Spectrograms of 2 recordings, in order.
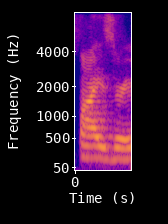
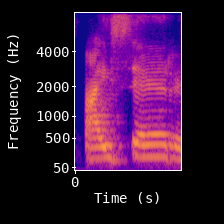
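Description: First: The brand name is said with English sounds. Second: The brand name is said with Spanish sounds. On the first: The speaker calls it wrong. "no es Pfizer" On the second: The speaker calls it right. "it becomes Spanishized"

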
